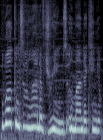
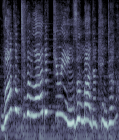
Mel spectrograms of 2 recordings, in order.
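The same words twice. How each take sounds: First: It is read in the speaker's plain voice. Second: It is said in a put-on Kawakami voice.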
